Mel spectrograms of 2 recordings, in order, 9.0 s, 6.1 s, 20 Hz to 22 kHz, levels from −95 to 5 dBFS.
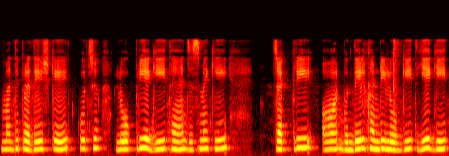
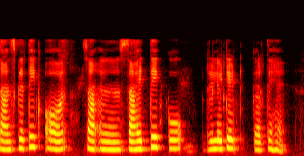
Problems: background sounds at intervals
